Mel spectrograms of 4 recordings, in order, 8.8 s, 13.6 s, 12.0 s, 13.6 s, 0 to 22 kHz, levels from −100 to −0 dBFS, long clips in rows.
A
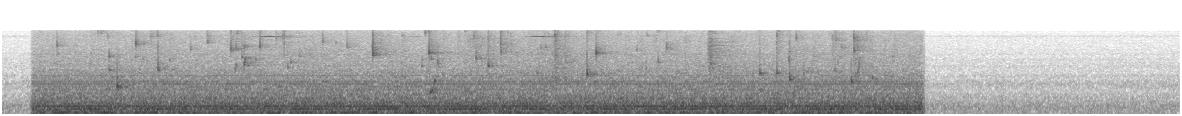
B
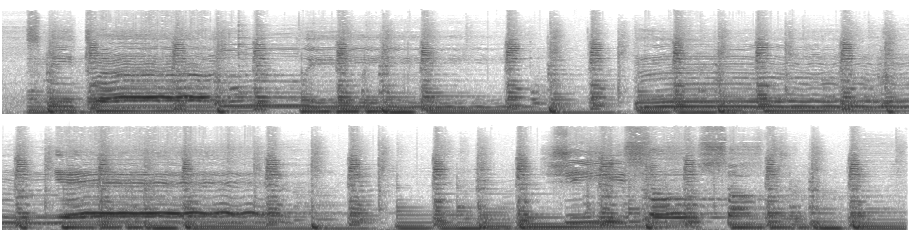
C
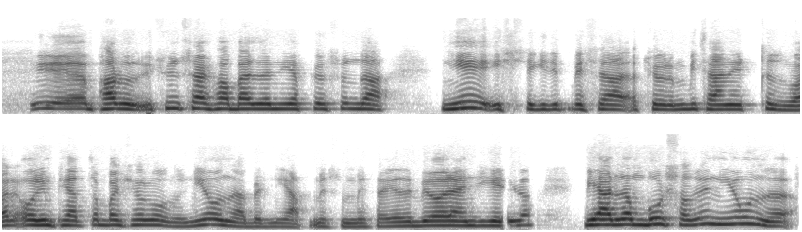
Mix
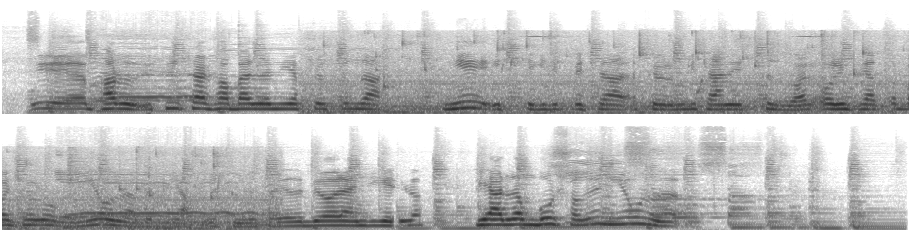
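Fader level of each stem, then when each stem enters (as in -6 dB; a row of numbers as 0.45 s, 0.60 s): -9.0 dB, -14.5 dB, -3.5 dB; 2.00 s, 0.00 s, 0.00 s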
